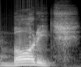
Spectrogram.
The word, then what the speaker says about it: Boric: los apellidos de origen croata terminados en C se pronuncian con Che. Así sonaría Boric, igual que pronuncias Novak Djokovic.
